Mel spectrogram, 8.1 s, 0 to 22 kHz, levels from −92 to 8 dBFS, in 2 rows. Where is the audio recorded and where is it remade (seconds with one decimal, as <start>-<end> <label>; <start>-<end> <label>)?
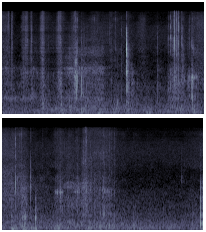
0.0-0.4 recorded; 0.4-1.4 remade; 1.4-8.1 recorded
